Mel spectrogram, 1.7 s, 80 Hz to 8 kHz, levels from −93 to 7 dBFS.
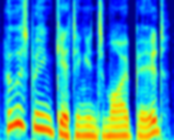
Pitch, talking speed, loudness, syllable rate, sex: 190 Hz, 240 wpm, -16 LUFS, 5.7 syllables/s, male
